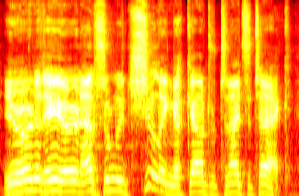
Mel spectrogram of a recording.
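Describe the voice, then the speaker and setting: A man's voice: sits high, quick pace, bright, forceful tone, faint music behind. A man voicing a male TV news reporter, delivering each line in a punchy newscaster style. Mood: urgent.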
